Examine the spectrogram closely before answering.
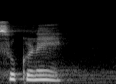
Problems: none marked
